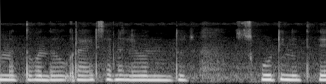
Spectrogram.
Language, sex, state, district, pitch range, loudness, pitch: Kannada, female, Karnataka, Bidar, 205-215 Hz, -14 LUFS, 210 Hz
